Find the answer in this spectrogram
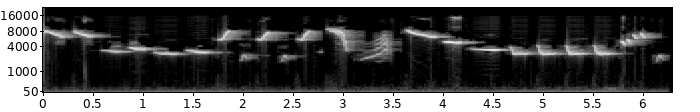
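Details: Lively fluting song of a hill blue flycatcher that provokes rival birds: quick falling whistles, paired chirps repeated three times, steep sweeps, then a string of repeated mid-pitched notes.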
